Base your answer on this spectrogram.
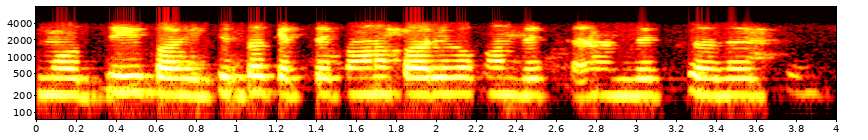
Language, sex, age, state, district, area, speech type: Odia, female, 30-45, Odisha, Sundergarh, urban, conversation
